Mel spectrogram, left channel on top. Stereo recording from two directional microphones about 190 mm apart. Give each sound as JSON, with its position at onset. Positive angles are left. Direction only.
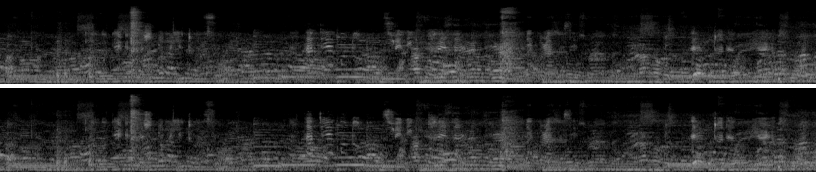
{"t": 3.9, "sound": "music", "side_deg": -15}
{"t": 6.9, "sound": "music", "side_deg": -70}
